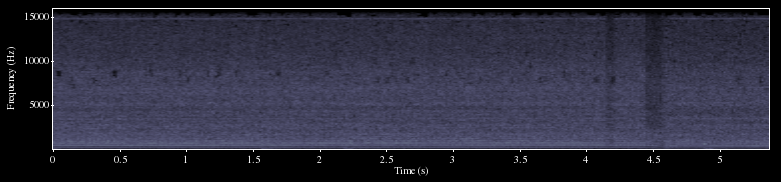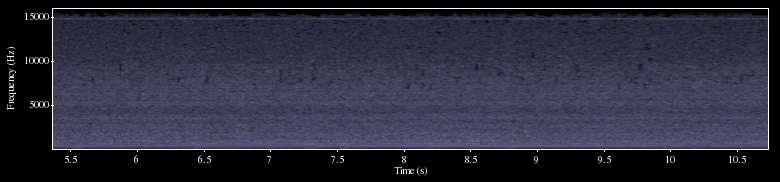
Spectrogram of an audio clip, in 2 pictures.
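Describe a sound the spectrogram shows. Tyres roar on a track.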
